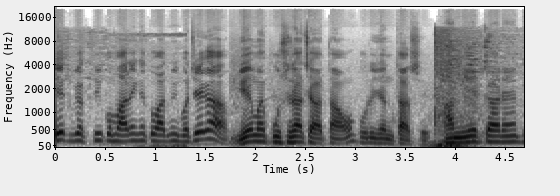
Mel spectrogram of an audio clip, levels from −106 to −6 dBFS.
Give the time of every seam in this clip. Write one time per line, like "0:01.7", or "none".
0:01.7
0:03.7

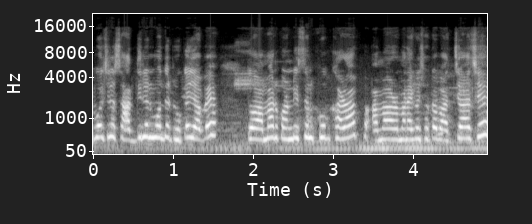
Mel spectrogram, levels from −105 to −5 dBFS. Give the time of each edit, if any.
none

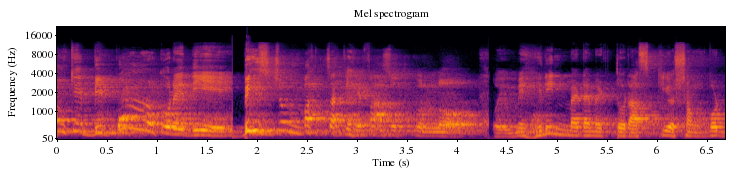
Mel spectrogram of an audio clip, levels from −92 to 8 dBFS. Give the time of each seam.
0:01.8
0:04.3

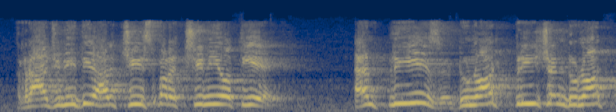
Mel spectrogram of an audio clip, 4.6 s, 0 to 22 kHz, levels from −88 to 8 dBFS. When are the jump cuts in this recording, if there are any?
none

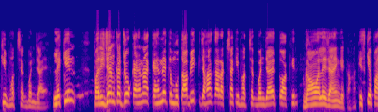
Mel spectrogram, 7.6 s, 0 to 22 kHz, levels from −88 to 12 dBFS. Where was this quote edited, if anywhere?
0:00.9
0:05.9

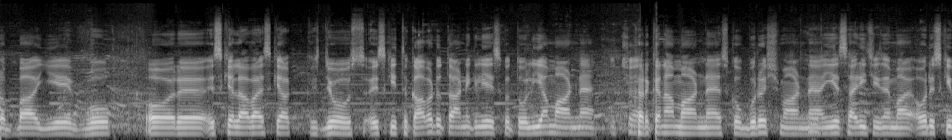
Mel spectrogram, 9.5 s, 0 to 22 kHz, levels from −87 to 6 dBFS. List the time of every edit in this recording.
none

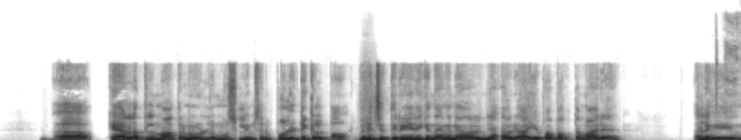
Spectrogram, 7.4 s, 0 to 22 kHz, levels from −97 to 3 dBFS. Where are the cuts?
0:03.5

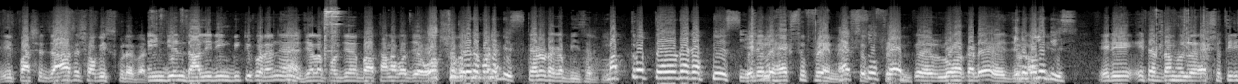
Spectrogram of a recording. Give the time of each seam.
0:01.5
0:05.2
0:07.4
0:09.1

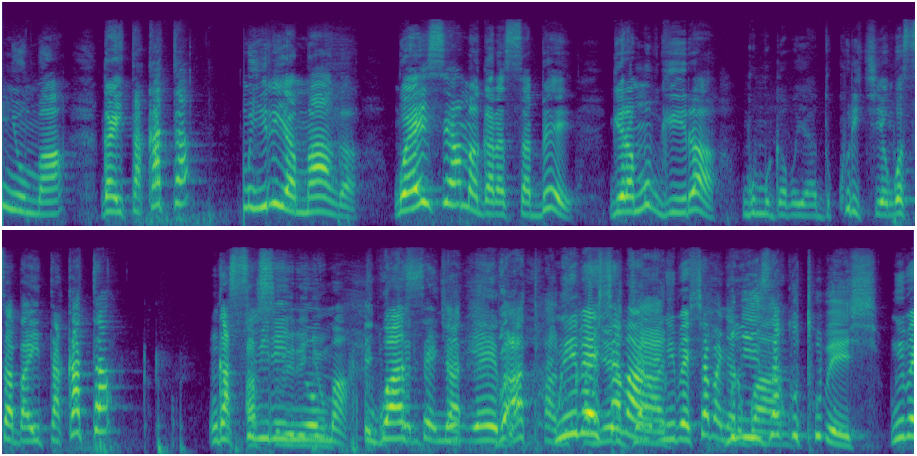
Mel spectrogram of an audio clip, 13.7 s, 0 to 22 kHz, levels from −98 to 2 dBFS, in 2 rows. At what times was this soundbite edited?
0:01.8
0:09.6

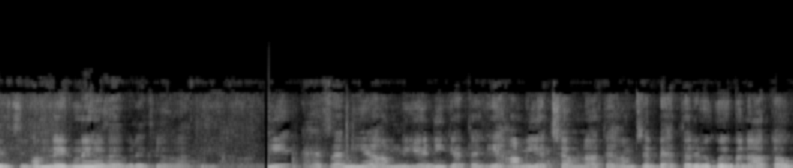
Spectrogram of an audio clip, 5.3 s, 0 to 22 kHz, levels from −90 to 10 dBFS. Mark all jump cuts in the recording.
0:01.8

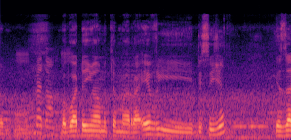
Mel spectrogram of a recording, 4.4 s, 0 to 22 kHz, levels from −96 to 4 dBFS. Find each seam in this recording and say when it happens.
none

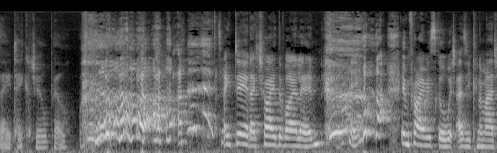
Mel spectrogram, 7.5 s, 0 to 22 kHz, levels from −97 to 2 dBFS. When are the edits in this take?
0:03.2

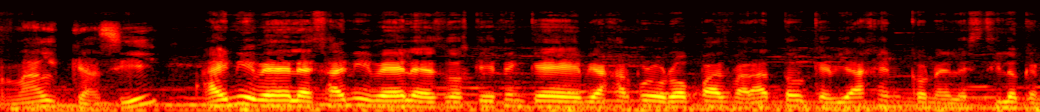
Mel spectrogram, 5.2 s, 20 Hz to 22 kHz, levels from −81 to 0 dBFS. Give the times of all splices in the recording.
none

